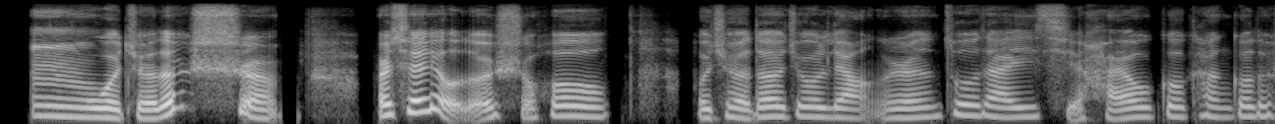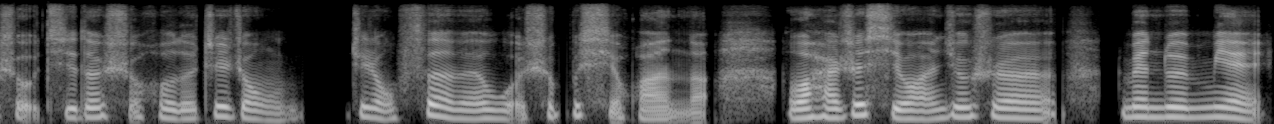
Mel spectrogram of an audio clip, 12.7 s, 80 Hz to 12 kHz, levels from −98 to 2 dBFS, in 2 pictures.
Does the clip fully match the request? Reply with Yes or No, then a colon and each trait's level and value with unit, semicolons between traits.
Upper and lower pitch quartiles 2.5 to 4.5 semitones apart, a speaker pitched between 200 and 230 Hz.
Yes: average, 2.8 semitones; high, 220 Hz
